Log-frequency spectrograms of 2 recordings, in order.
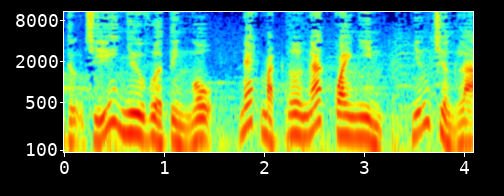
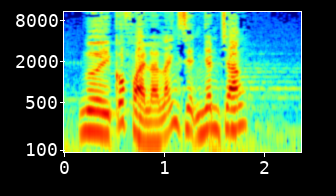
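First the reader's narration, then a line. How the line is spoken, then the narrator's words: Smiling. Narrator (Vietnamese): người thiếu phụ mỉm cười bảo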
